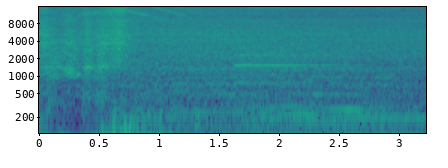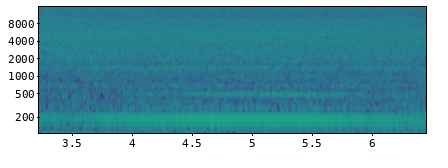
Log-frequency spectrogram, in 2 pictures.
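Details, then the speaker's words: Chrysler 300 3.6 V6 after oil cooler housing and line replacement and clearing multiple sensor codes: engine catches cleanly after a brief crank, settles into a smooth, steady idle; sounds okay, no code, test drive still needed. "Okay. Sounds okay. I'm gonna have to go for a drive and then Check it out. But there's no code."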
